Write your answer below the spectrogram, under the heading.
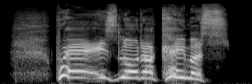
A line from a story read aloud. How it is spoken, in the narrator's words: she yells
